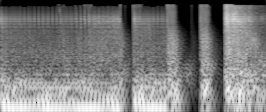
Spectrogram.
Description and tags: Loops and Such made from the Stickman DiSSorted Kit, taken into battery and arranged..... or. deranged?
distorted, drums, harsh, heavy, like, ni, remixes, stickman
